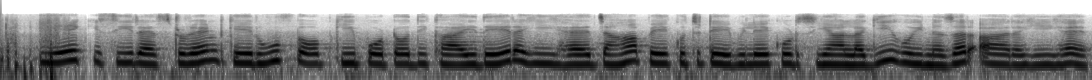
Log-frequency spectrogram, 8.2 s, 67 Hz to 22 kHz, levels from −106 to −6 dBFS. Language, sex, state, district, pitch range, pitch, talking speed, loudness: Hindi, male, Rajasthan, Jaipur, 215-240 Hz, 225 Hz, 160 wpm, -13 LUFS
